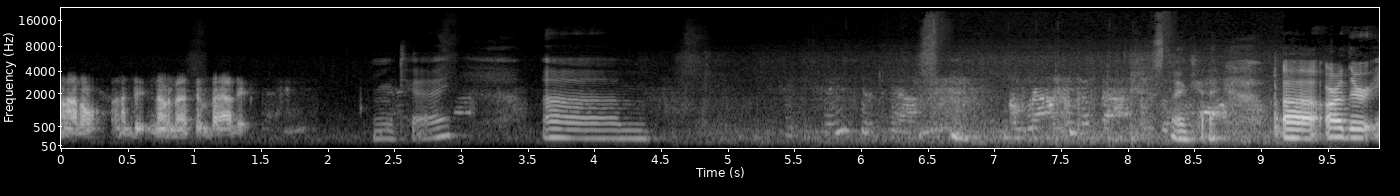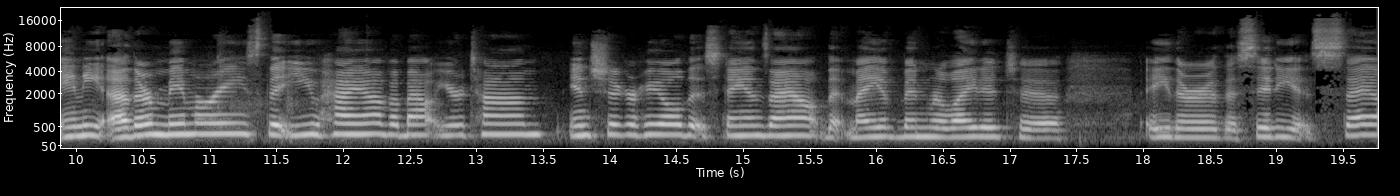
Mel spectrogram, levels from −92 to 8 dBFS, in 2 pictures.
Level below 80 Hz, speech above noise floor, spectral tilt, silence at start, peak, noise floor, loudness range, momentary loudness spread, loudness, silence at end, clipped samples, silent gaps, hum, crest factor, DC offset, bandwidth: -78 dBFS; 40 dB; -4 dB/octave; 0 s; 0 dBFS; -61 dBFS; 20 LU; 19 LU; -20 LUFS; 0 s; under 0.1%; none; none; 22 dB; under 0.1%; 17 kHz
